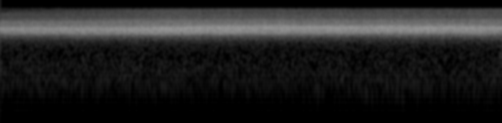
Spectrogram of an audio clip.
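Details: Steady, intense high-pitched buzz of an emerald cicada (Zammara tympanum) singing in the RPPN Corredeiras do Rio Itajaí, Itaiópolis, Santa Catarina, Brazil, continuous and unchanging with no other clear sounds.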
